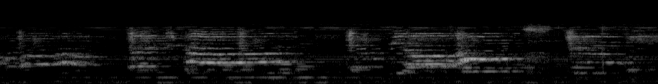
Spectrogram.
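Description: Film score: a wordless, voice-like melody that glides up and down over a held low note.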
